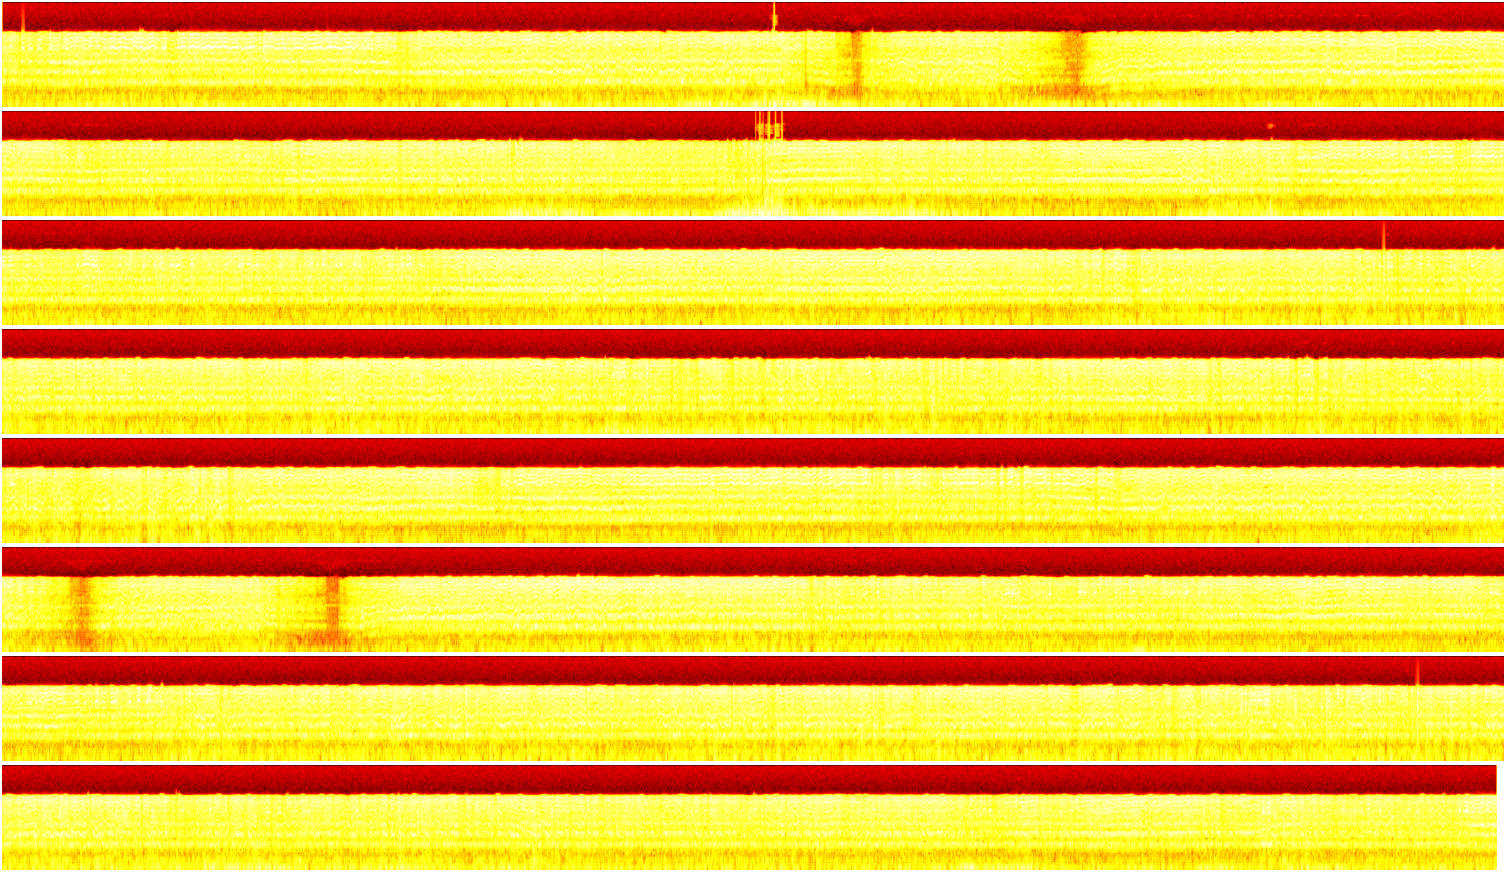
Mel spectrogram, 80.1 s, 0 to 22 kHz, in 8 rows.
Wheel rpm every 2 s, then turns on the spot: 220, 210, 170, 100, 180, 220, 230, 230, 230, 220, 230, 220, 220, 230, 230, 230, 230, 230, 230, 210, 190, 210, 230, 230, 190, 110, 140, 220, 230, 230, 220, 230, 230, 230, 230, 220, 230, 230, 230, 230.
none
